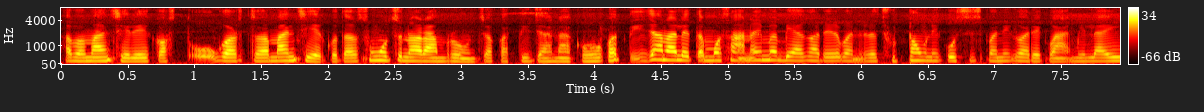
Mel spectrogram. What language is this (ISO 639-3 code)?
nep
